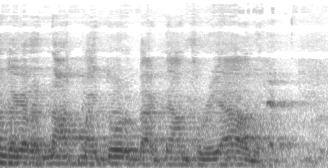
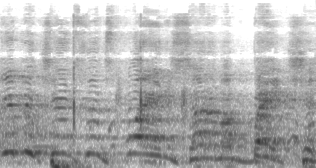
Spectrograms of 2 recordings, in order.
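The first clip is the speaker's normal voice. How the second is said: put-on high-pitched, slow accented dad rant; mock an irate father with a foreign accent; scolding immigrant father. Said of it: "if that guy sounded like my father".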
